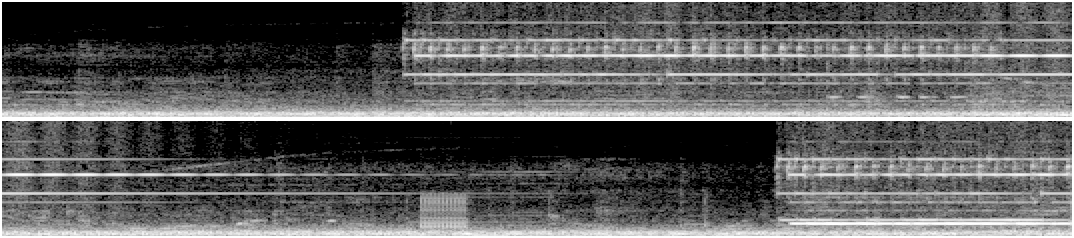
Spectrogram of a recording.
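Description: Steady road and tyre noise inside a car at freeway speed. A high electronic warning tone rings twice, each time for about two seconds, and the second is the louder.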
